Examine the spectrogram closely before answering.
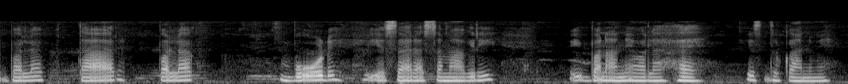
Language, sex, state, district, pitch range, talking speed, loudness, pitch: Hindi, female, Jharkhand, Garhwa, 165-185 Hz, 90 wpm, -18 LUFS, 175 Hz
